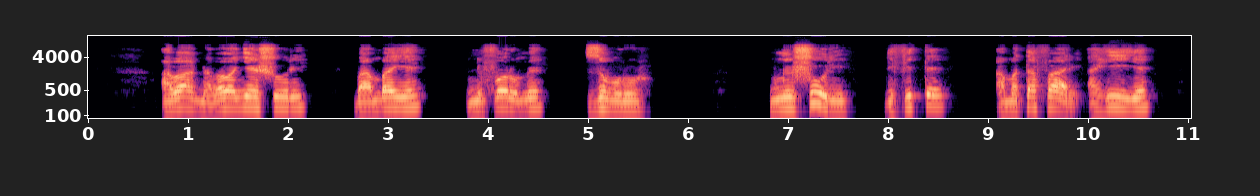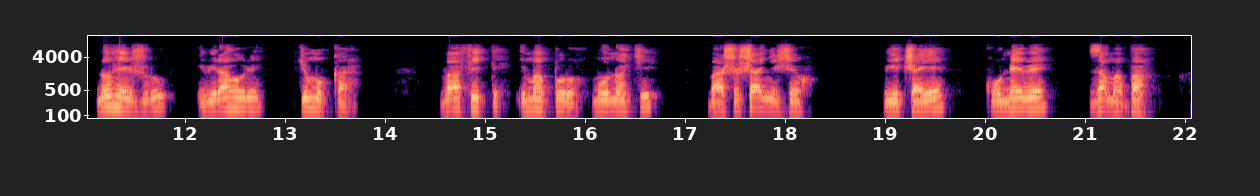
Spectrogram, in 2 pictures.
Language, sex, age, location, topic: Kinyarwanda, male, 36-49, Musanze, education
